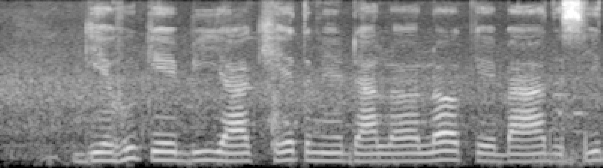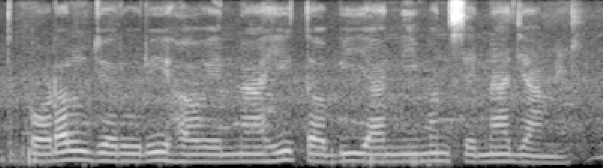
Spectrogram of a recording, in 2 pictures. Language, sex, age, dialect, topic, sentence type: Bhojpuri, male, <18, Northern, agriculture, statement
